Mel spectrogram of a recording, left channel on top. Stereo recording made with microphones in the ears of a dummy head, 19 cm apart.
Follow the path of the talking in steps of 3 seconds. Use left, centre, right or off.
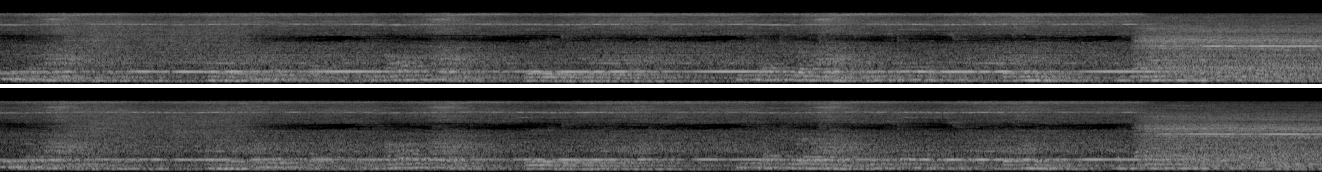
left, left, left, centre, centre.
